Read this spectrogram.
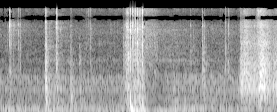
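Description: An impact wrench whirs briefly.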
